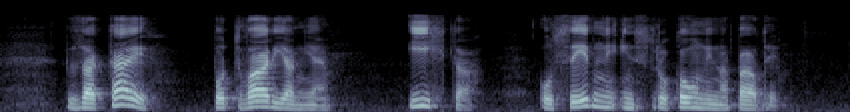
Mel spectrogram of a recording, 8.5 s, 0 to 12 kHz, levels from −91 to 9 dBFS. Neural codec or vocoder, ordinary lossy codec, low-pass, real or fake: none; none; 7.2 kHz; real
